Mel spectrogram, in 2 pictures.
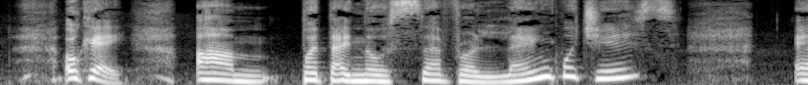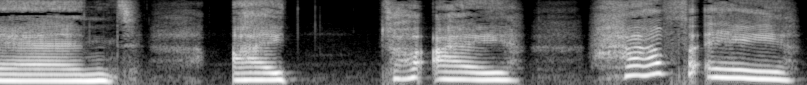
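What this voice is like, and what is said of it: Imitated accent, somewhat Spanish-sounding. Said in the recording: “I didn't even know how to do this accent ... you went Spanish a little bit”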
